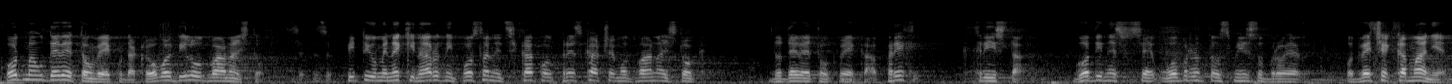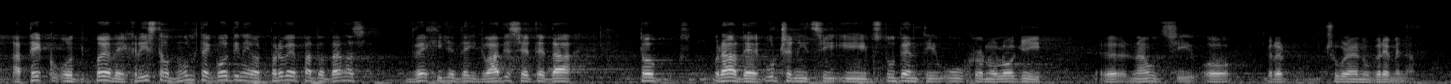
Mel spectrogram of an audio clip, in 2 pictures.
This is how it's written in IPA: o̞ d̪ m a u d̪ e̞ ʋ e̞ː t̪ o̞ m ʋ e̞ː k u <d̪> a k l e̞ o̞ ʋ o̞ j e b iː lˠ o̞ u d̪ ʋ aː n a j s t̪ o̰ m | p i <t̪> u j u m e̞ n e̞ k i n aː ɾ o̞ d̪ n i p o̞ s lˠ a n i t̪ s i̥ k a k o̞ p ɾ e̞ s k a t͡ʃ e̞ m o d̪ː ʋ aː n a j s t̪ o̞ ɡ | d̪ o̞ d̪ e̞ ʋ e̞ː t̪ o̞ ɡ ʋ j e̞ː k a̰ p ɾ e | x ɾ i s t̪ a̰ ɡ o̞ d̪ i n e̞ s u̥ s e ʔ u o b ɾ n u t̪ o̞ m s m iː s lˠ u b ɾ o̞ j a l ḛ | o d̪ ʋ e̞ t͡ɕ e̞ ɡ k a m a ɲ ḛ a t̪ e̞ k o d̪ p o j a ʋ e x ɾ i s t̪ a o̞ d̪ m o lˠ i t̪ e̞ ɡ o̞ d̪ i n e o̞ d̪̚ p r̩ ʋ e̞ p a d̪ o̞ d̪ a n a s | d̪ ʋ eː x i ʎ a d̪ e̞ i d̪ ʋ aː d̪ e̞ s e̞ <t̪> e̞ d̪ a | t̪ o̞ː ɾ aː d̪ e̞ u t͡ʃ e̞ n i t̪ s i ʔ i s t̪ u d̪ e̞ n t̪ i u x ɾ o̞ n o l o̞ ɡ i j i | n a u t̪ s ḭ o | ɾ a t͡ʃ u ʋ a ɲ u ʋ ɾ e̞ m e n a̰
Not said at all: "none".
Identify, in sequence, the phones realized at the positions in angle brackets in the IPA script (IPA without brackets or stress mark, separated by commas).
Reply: d̪, t̪, t̪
